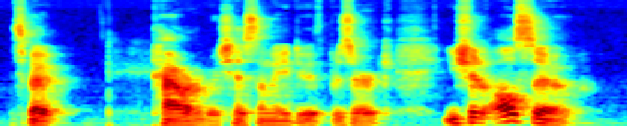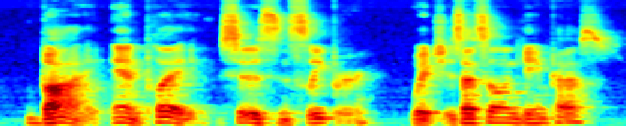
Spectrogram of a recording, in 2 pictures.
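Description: A man's voice: mid-range voice, normal speed, gravelly, fairly bright tone. A man co-hosting a podcast in casual chat, rambling and joking, often trailing off mid-thought. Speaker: podcast co-host.

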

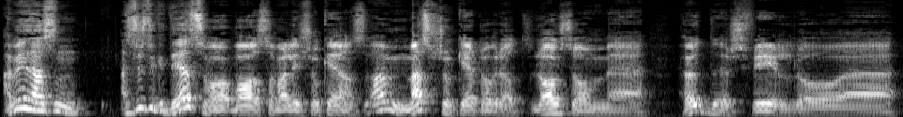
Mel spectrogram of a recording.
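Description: A man hosting a casual sports talk show, joking and quick, with a husky voice. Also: medium pitch. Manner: lively, joking, hurried at times. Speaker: podcast host.

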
